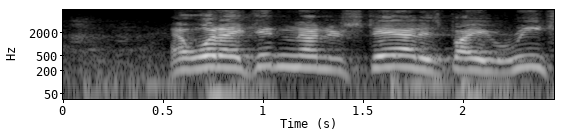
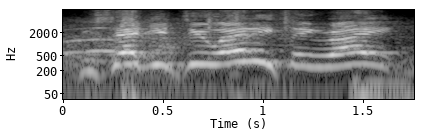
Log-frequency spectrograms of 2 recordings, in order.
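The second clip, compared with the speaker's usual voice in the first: louder, much higher, pressing for agreement; mock insistent challenge; 7 semitones higher, 6 dB louder than usual. God holding a man to his promise, mock insistent. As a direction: push it out loud and high as a challenge.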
